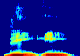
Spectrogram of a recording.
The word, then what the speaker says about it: demi-muid: D-E-M-I-M-U-I-D.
